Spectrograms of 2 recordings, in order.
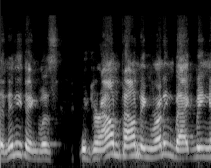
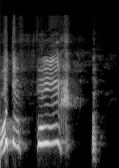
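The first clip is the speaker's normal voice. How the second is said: mock, fuming, very high furious outburst. Retelling own reaction to an annoying list online: imitating own furious reaction. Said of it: "smoke coming out of my ears going".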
